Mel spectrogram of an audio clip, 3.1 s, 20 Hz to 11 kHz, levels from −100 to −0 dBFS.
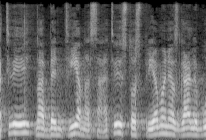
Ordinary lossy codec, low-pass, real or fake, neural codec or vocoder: Opus, 64 kbps; 9.9 kHz; real; none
